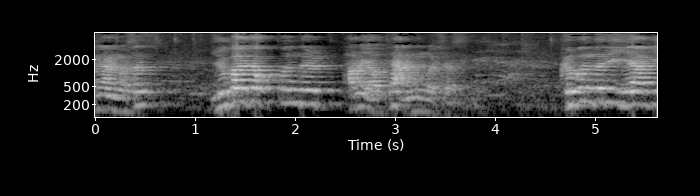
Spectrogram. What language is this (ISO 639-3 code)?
kor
